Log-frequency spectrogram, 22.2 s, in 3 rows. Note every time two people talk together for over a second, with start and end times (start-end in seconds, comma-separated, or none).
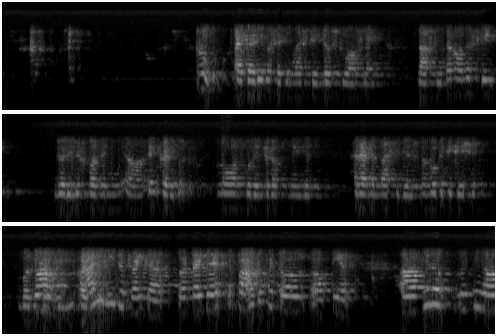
15.2-16.5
